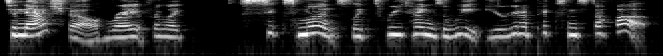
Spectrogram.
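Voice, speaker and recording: A woman's voice: high voice, expressive, moderate pace. A woman psychic reader talking casually to her viewers, rambling with lots of "like" and "right?", her speech a mix of accents she picked up from many places.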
